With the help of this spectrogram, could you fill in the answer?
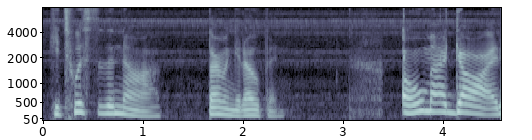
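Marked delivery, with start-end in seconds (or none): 3.6-4.6 squeaking. A narrator's reading. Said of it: "he squeaked".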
